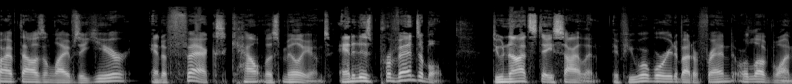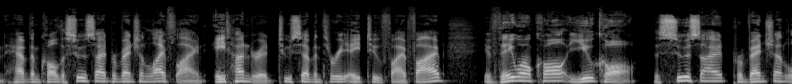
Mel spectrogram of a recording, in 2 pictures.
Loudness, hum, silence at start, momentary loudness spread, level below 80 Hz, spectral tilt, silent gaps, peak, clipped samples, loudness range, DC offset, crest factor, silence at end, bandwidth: -21 LUFS; none; 0 s; 9 LU; -54 dBFS; -3.5 dB/octave; 14.31-14.44 s, 15.20-15.24 s; -2 dBFS; under 0.1%; 3 LU; under 0.1%; 18 dB; 0 s; 15.5 kHz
